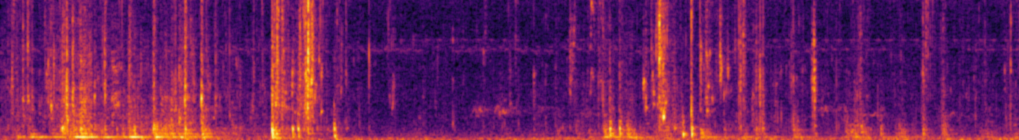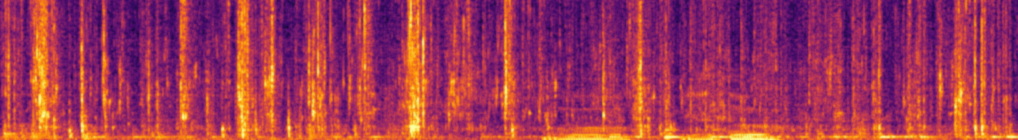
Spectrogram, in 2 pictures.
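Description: Water pouring and dripping off a lifted wire-mesh fish trap, with the mesh rattling and clicking as it is handled and shaken out over a net basket; quieter for a few seconds, then busy with sharp clicks from about halfway through.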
